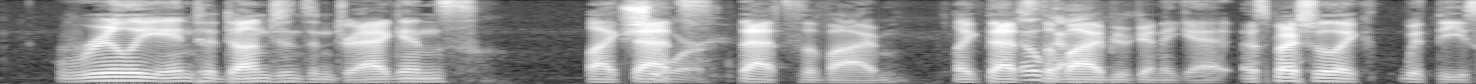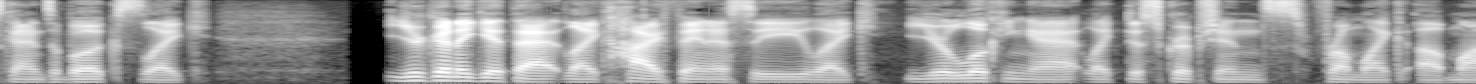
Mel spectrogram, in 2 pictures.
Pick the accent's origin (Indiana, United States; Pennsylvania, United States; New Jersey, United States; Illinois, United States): Indiana, United States; I'm from Southern Indiana.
